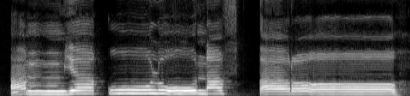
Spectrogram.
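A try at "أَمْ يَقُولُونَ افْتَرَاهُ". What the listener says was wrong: Oke, kayaknya itu logat ya. Coba jangan to, tapi ta. semua huruf vokal A di sini masih bunyinya gini. Am yaquluna. Nah, jangan ya. Tapi am yaquluna iftara.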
